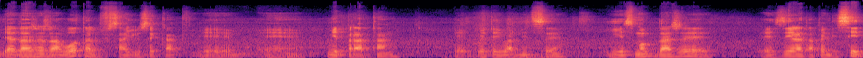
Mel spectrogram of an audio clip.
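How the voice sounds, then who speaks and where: A man with a very deep, low pitch speaks fairly slowly with fairly even intonation, pausing long and often. Audible room echo and noticeable background noise surround him. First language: Spanish (speaking Russian). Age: 60s. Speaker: neonatologist. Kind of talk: interview. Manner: halting, many fillers.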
